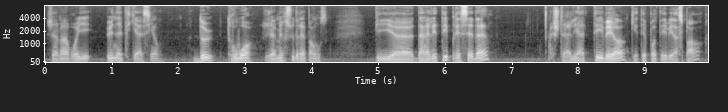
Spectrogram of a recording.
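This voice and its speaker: Storytelling Québécois sports journalist. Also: male voice, lowish voice, normal speed. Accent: Québécois French. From Quebec. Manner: animated anecdotes with quoted dialogue. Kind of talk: casual podcast interview storytelling.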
